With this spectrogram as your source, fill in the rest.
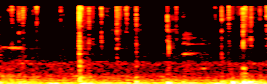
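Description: Soft, irregular keystrokes as code is typed on a computer keyboard, quiet clicks and taps at close range in a brief run, with no talk.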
